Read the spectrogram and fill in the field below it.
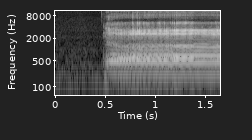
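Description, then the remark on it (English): After a brief quiet moment, a person lets out a loud, drawn-out yawn, a steady voiced groan that holds for over a second with no talking. “fucking yawning, and he'll probably take a nap.”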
